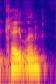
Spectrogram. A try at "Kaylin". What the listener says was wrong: T is silent. It's actually not even there.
